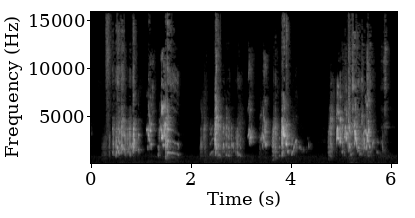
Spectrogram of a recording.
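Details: A pet budgerigar giving short bursts of grating chatter and clipped chirps, about five separate phrases with clean silences between them and a faint low hum beneath.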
